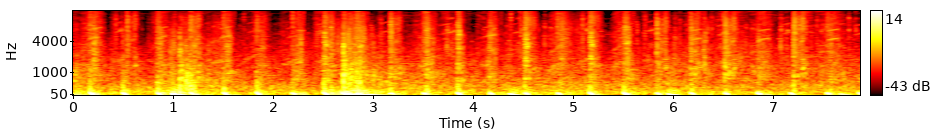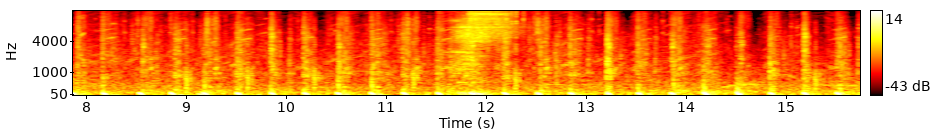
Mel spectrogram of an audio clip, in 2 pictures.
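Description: Heavy metal footsteps thud rapidly on dirt.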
